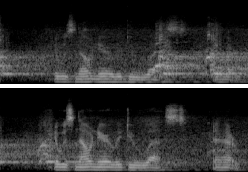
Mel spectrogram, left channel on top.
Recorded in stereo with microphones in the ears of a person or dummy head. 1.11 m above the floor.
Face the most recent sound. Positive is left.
turn(degrees=-55)  # may be behind; listen again after turning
